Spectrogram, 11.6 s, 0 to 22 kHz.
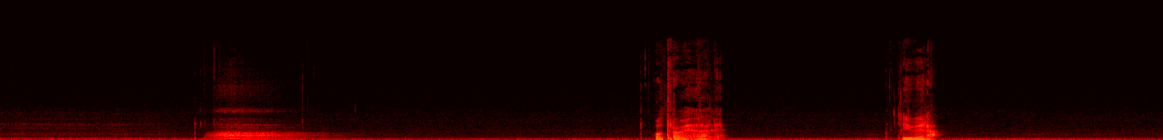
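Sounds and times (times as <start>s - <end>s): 
deep sighing exhale during a breathing exercise: 0.0s - 3.6s
deep inhale during a breathing exercise: 0.0s - 3.7s
speech: 9.0s - 9.4s.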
